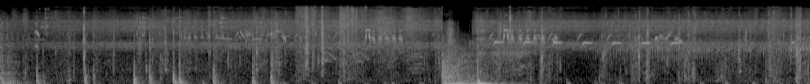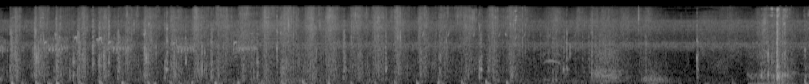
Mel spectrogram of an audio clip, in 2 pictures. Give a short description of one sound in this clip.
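Footsteps crunch on dirt and grass outdoors.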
